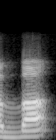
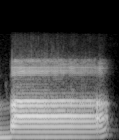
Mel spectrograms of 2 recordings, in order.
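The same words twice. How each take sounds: First: با said short and clipped, vowel closed at once; a quick short با with no stretch; short a in با, closed off fast. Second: با with the vowel drawn out long; long drawn baa, a bit louder. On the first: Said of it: "بس ایک مرتبہ بند کرے". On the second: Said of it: "اتنا اس کو کھینچنا ہے". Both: Shown as a demonstration.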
